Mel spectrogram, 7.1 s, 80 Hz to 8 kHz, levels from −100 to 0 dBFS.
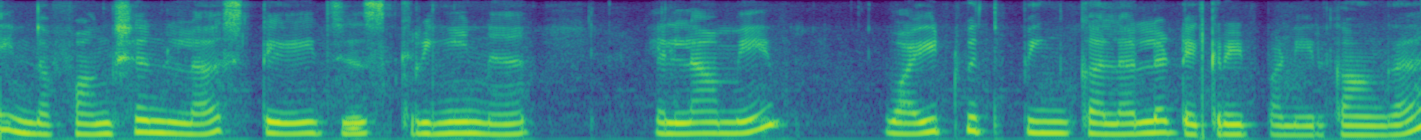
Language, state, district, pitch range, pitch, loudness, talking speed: Tamil, Tamil Nadu, Nilgiris, 210-235 Hz, 225 Hz, -15 LUFS, 95 wpm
